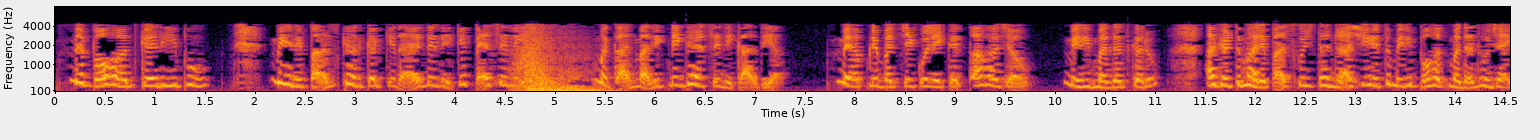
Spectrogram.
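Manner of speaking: crying, pleading tone. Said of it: "आप रो क्यों रही हो?".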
